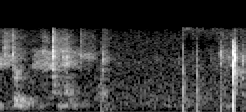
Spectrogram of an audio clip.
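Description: Near silence: room tone with a few faint, short clicks, one about a second in and two fainter ones near the end.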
